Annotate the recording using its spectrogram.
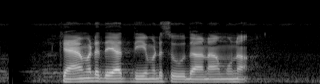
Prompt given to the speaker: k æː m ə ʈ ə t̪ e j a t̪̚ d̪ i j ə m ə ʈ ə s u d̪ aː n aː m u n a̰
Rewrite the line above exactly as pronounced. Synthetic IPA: k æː m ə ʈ ə d̪ e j a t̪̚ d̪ i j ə m ə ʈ ə s uː d̪ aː n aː m u n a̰

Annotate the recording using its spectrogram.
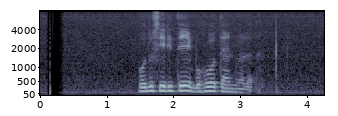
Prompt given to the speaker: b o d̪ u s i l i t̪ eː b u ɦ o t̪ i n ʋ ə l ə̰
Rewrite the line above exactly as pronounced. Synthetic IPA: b o d̪ u s i ɾ i t̪ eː b o ɦ o t̪ æ n ʋ ə l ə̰

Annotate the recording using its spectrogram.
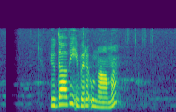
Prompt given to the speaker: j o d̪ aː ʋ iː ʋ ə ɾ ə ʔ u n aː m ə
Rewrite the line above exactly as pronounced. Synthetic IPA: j u d̪ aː ʋ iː ʋ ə ɾ ə ʔ u n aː m ə

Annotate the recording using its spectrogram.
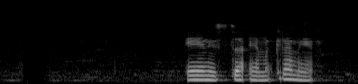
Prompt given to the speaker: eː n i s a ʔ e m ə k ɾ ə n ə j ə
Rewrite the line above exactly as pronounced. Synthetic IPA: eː n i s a ʔ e m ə k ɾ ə m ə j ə

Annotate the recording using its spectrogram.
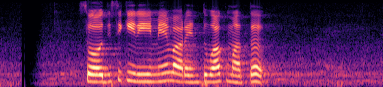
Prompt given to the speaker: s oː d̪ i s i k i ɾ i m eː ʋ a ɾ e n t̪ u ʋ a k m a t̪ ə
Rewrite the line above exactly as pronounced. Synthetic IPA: s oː d̪ i s i k i ɾ iː m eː ʋ a ɾ e n t̪ u ʋ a k m a t̪ ə

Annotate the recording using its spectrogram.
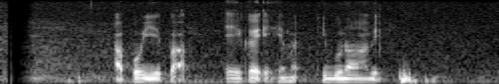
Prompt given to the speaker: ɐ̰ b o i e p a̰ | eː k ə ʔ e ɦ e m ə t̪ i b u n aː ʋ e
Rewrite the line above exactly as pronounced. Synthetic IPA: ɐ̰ p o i e p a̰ | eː k ə ʔ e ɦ e m ə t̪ i b u n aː ʋ e

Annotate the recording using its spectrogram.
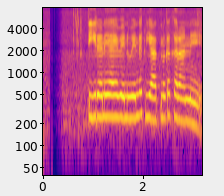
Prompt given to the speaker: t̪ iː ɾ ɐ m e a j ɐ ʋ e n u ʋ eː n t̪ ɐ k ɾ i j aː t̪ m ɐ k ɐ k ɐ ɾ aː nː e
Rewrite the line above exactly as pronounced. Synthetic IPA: t̪ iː ɾ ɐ n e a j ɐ ʋ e n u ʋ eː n d̪ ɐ k ɾ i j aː t̪ m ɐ k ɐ k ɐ ɾ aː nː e

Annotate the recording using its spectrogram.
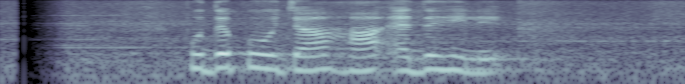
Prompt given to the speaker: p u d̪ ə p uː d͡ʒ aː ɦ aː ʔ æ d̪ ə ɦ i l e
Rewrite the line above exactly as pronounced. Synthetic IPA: p u d̪ ə p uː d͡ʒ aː ɦ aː ʔ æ d̪ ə ɦ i l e

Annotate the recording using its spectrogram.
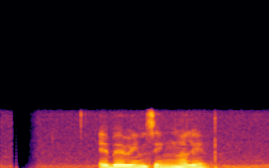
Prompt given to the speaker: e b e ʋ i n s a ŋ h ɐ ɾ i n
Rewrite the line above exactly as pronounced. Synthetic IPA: e b e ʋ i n s i ŋ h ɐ l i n

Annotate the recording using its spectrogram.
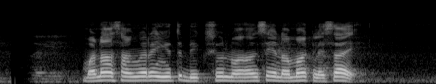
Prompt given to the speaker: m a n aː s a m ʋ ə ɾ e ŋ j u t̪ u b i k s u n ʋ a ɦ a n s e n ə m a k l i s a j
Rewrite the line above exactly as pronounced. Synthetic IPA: m a n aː s a ŋ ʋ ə ɾ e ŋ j u t̪ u b i k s u n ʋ a ɦ a n s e n a m a k l e s a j

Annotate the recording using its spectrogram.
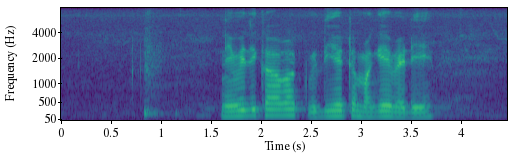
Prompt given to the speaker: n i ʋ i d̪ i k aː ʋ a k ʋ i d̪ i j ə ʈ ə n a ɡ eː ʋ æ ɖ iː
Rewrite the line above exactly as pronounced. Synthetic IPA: n i ʋ i d̪ i k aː ʋ a k ʋ i d̪ i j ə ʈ ə m a ɡ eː ʋ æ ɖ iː

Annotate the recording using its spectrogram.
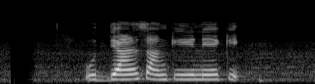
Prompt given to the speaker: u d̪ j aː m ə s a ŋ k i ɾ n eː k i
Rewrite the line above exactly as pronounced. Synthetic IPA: u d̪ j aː n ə s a ŋ k iː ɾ n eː k i

